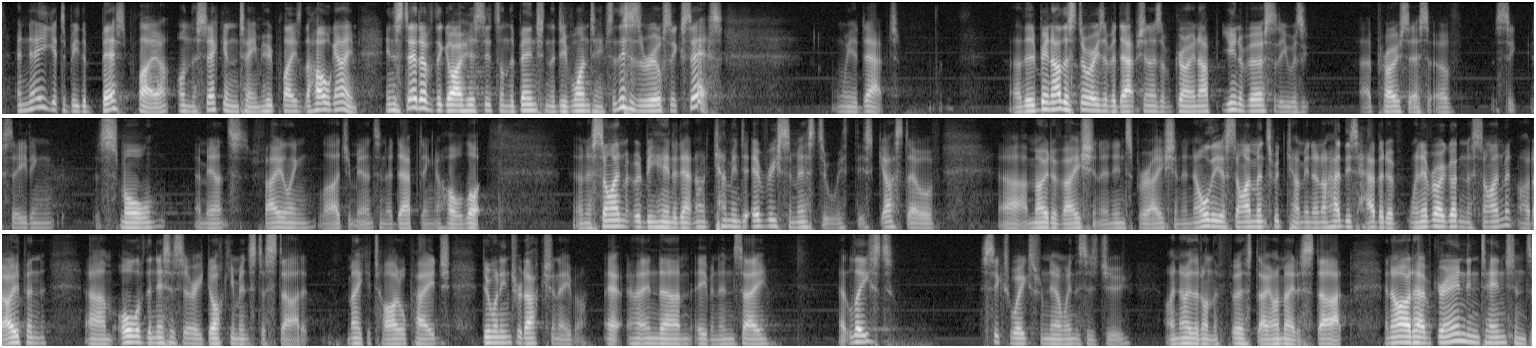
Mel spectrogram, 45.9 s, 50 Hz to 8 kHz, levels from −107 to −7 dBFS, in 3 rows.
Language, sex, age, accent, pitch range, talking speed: English, male, 20-39, Australian, 125-150 Hz, 200 wpm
